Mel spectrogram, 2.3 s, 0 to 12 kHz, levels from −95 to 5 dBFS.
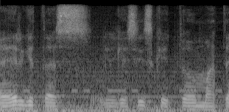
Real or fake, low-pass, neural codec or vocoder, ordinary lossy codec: real; 9.9 kHz; none; MP3, 96 kbps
